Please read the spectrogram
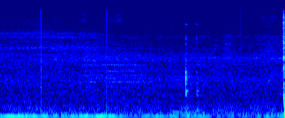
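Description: A single light click from a computer being used for typing code, about one and a half seconds in, over a faint low steady hum.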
